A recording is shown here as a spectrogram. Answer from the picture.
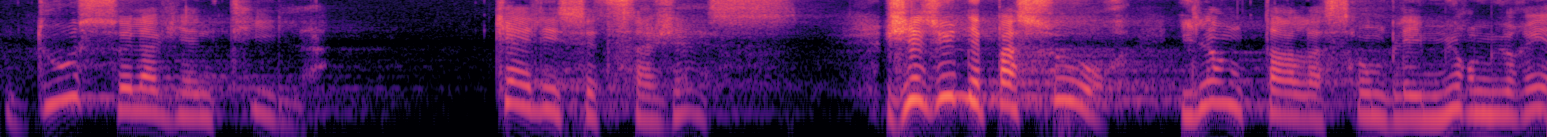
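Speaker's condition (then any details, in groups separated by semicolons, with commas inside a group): No condition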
